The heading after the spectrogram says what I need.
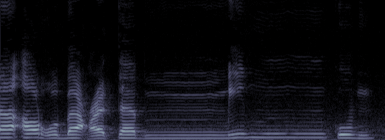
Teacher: تنوین کے بعد میم ہے، ادغام مع الغنہ ہوگا · نون ساکن کے بعد کاف ہے، اس جگہ پہ اخفا ہوگا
